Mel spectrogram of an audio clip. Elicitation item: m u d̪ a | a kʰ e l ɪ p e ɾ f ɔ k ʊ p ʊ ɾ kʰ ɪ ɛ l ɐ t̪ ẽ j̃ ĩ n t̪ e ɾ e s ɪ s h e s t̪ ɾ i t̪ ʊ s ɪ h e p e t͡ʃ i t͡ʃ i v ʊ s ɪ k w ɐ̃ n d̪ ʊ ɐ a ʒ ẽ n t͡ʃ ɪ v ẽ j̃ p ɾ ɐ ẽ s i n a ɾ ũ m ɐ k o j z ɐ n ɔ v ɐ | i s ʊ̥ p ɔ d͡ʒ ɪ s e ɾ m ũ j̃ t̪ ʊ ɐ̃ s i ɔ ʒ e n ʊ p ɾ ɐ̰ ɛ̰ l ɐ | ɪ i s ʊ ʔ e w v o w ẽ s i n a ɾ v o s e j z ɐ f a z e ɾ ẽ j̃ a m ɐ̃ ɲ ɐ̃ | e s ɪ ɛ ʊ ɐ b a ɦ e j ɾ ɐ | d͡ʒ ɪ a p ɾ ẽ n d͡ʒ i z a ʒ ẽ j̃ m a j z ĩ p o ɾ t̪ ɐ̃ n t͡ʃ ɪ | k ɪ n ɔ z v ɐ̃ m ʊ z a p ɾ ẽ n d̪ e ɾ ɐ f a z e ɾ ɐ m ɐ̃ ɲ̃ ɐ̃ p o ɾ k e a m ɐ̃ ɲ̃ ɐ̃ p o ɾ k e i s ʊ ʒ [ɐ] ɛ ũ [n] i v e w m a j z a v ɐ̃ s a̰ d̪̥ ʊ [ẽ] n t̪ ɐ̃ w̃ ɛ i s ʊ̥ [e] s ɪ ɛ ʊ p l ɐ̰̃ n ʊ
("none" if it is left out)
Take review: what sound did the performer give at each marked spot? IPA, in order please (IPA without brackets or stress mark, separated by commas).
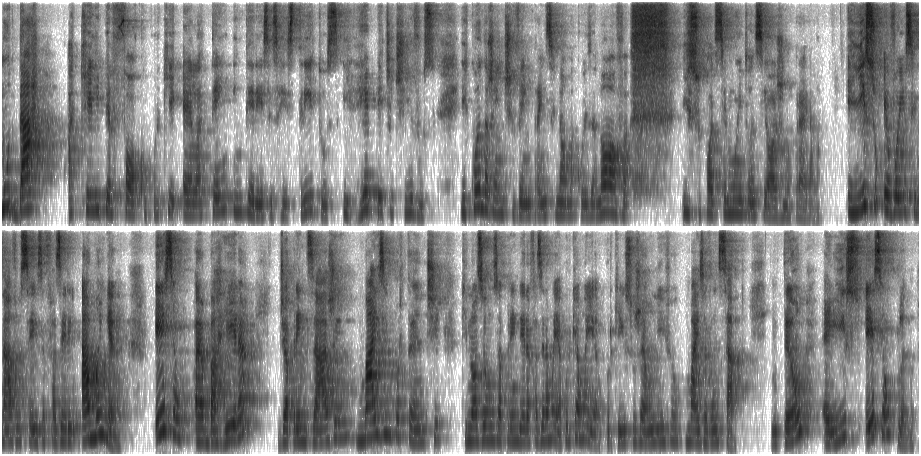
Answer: a, n, ẽ, e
